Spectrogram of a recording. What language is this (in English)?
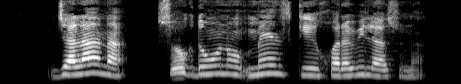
Pashto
